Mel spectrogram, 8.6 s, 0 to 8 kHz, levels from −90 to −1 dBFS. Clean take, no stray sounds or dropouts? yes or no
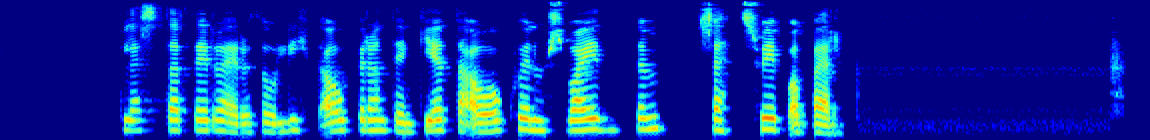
yes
